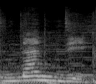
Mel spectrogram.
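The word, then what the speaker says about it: Nadi: airport or anything that it's nandi so a word that will have a D in the middle camera husband and just before the D so that means in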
